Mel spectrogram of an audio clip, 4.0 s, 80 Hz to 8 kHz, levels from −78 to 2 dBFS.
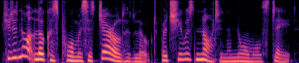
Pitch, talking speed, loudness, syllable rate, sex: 210 Hz, 270 wpm, -19 LUFS, 5.7 syllables/s, female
